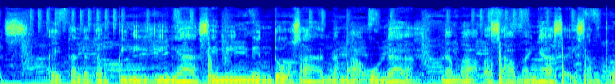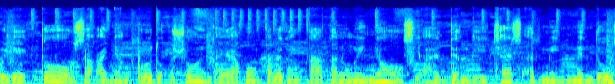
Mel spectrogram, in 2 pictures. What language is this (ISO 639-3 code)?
fil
